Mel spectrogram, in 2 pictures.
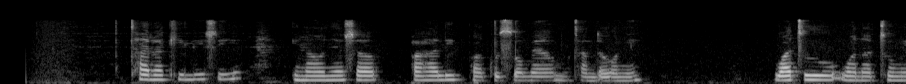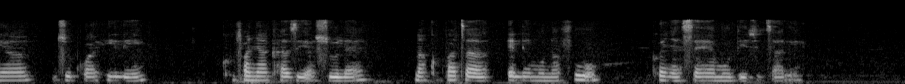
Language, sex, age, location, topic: Swahili, female, 18-24, Nairobi, education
